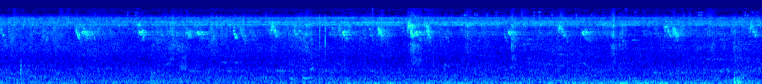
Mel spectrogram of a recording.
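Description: Outdoor ambience: steady low background noise with small birds chirping repeatedly in short high notes.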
